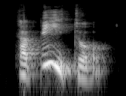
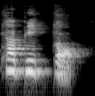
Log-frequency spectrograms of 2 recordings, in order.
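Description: First: The stress is on the second syllable. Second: The stress is on the last syllable. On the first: "sulla penultima" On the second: "L'accento può cadere sull'ultima sillaba"

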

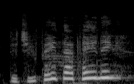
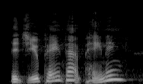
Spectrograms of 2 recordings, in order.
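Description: First: It sounds admiring, like a compliment. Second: It sounds sarcastic, like an insult.

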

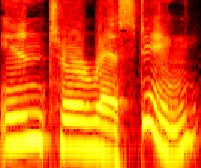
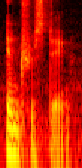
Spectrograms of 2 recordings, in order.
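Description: First: Every syllable, including the middle one, is pronounced. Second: The unstressed middle syllable is dropped. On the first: "instead of saying interesting" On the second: "we can drop the part in the middle and say interesting"

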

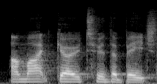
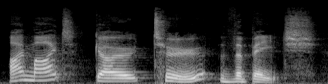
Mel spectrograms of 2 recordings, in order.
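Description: First: The words are linked together and flow smoothly. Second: Each word is pronounced clearly and separately. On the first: "Like I'll link the words" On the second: "I'd say it well enunciated first"

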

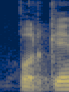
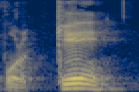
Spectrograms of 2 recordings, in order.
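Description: First: It is said as a plain statement word. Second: It is said as a question.

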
